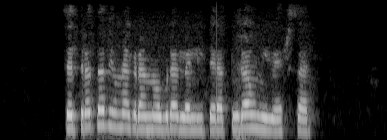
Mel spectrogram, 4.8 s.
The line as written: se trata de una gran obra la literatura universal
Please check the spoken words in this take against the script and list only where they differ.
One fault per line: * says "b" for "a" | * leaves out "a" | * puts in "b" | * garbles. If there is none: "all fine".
all fine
